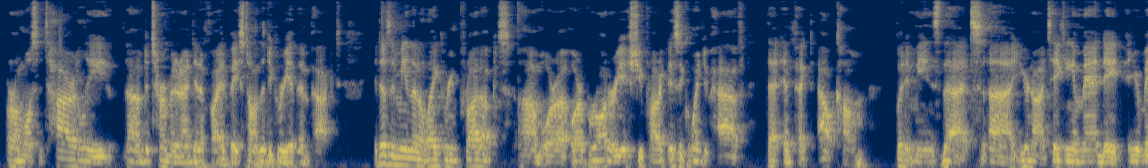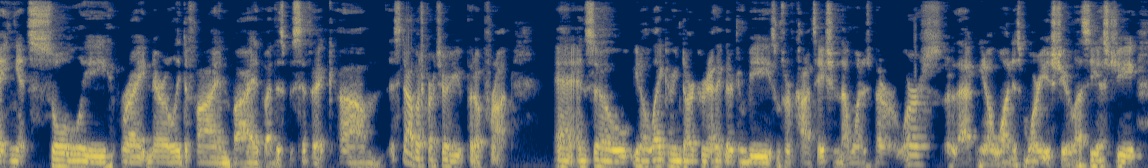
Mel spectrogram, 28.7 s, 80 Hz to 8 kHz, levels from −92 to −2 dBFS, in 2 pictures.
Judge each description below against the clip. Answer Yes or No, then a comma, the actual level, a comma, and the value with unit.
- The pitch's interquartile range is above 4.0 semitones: No, average, 3.1 semitones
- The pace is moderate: No, fast, 210 wpm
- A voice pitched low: Yes, low, 105 Hz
